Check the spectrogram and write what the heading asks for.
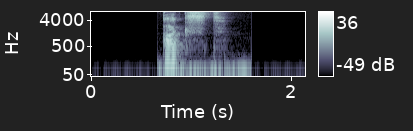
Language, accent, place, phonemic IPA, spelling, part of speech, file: German, Germany, Berlin, /akst/, Axt, noun, De-Axt.ogg
- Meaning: axe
